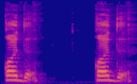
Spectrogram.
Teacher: قاف زبر دال، قد، دال کے اوپر ساکن ہے، حروف کلکلا میں سے ہے، اس وجہ سے ہم کلکلا کر رہے ہیں۔ قاف جو ہے یہ بلند حروف ہے، اس کو بلند پڑھیں گے، قد، قد۔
